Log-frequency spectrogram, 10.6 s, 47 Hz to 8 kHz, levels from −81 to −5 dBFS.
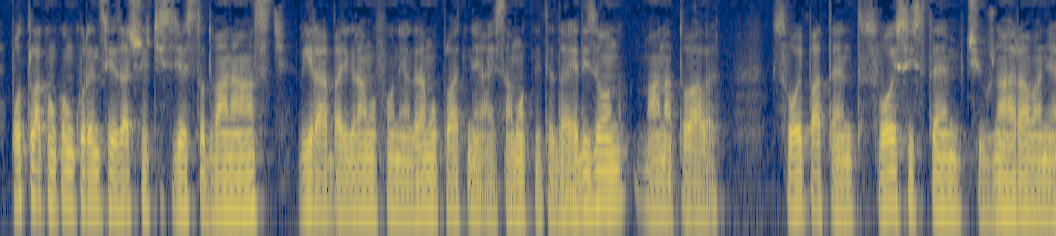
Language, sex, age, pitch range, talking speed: Slovak, male, 30-49, 85-95 Hz, 140 wpm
